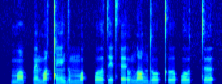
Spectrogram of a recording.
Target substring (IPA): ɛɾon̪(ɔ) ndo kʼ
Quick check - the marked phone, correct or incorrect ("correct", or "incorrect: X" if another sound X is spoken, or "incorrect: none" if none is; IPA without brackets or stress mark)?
incorrect: ɑ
